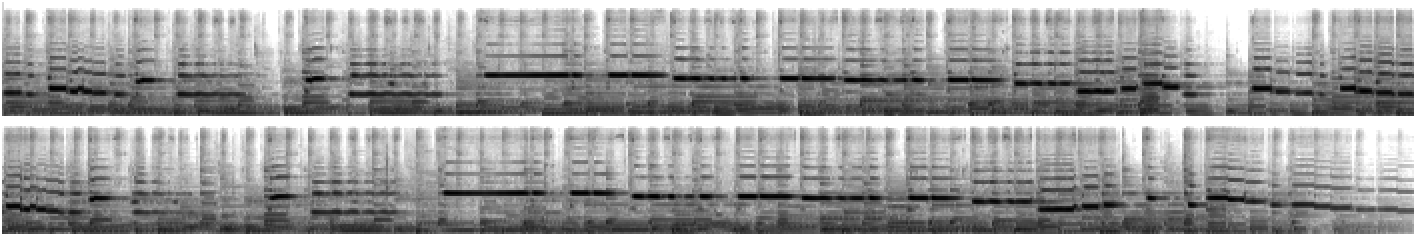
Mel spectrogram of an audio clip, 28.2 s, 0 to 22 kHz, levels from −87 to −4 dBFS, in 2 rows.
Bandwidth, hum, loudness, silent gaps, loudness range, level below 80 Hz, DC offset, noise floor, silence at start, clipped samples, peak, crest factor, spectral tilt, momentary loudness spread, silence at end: 16 kHz; none; -11 LUFS; none; 6 LU; -48 dBFS; under 0.1%; -32 dBFS; 0 s; under 0.1%; 0 dBFS; 12 dB; -5.5 dB/octave; 13 LU; 0 s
